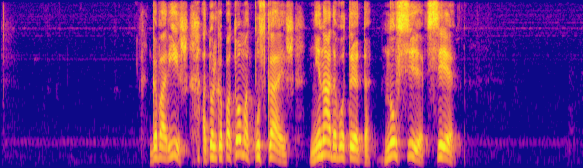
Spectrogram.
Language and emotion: Russian, angry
